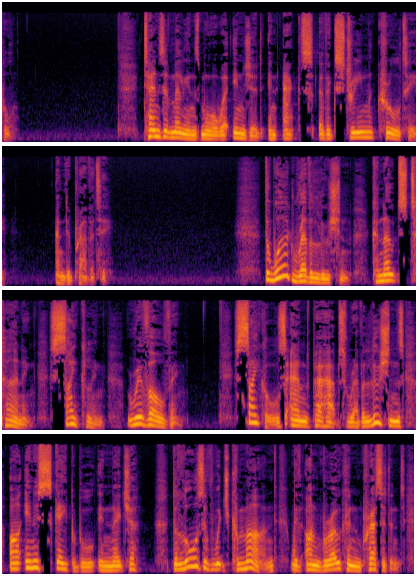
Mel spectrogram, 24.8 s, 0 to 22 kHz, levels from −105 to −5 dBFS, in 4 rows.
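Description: At 23.01 s, just after "laws of which command", the speech jumps forward, losing about 50 ms of audio with no gap of silence. This is likely a dropped buffer (overrun): samples were overwritten before being read, and the surrounding audio was spliced directly together.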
